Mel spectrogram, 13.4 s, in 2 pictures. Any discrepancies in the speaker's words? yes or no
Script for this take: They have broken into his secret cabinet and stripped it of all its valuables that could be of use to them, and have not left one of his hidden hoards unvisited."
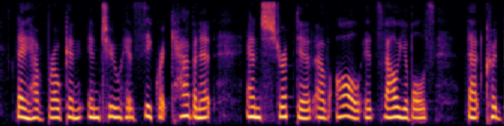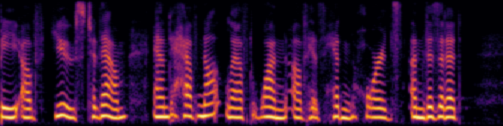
no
